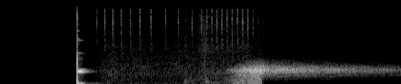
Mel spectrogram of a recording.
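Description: Logo-animation sound effects: a sharp hit, a quick run of ticks, then a swell into a held ringing tone that slowly fades.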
